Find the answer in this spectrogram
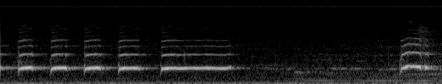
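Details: Zebra dove, known locally as perkutut, singing a few quick, clean hooting notes that run into one long, level, held tone. After a pause, a single faint note follows, then a brief louder one.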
